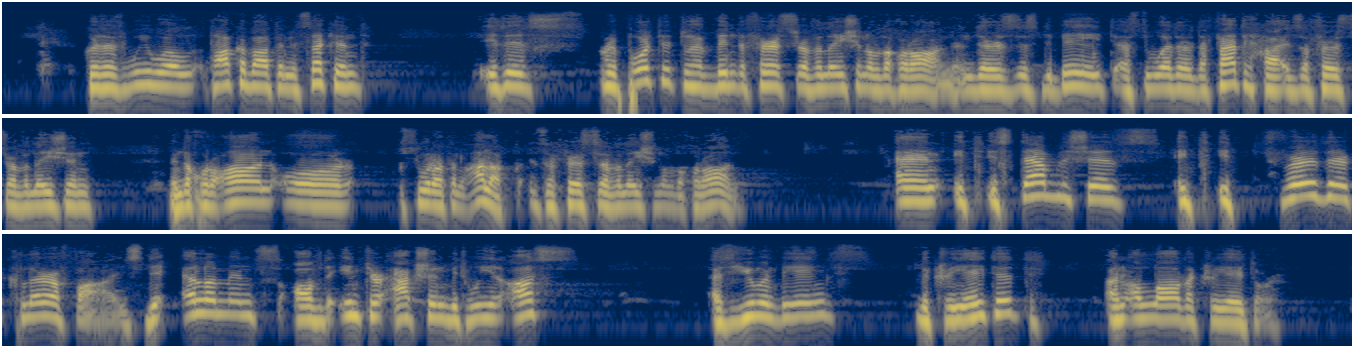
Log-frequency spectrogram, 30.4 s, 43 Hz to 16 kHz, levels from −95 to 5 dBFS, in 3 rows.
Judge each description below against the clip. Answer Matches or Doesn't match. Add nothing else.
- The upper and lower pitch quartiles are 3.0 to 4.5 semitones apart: Matches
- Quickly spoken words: Doesn't match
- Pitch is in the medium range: Matches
